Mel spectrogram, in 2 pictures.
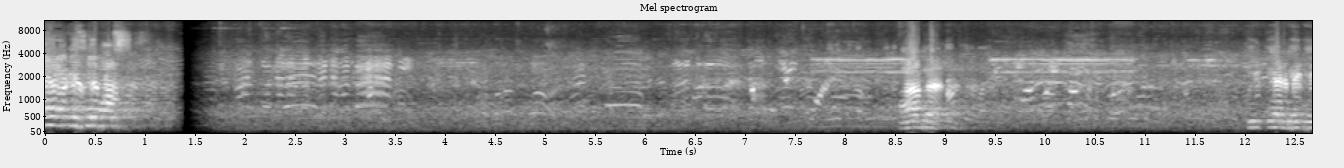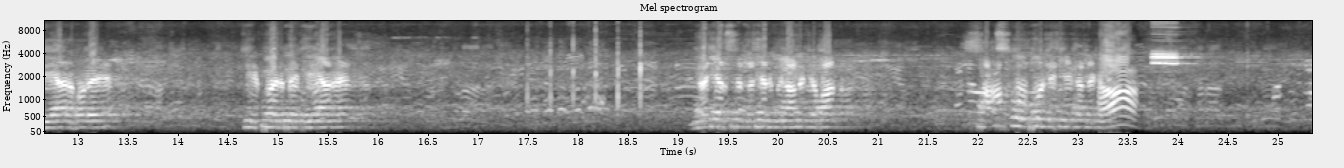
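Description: A large crowd of spectators shouts and chatters outdoors.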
